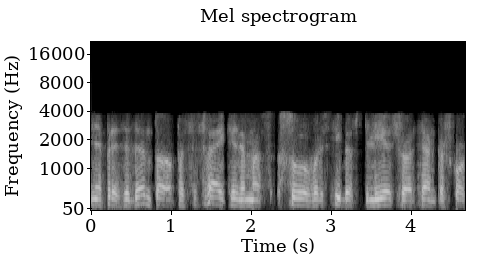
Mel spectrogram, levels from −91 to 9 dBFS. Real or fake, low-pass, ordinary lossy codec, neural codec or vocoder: real; 7.2 kHz; AAC, 16 kbps; none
